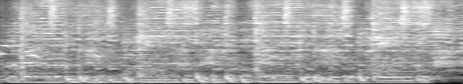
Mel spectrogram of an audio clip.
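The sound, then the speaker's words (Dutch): A protest song by a Lebanese rapper blares loudly through giant truck loudspeakers at a protest in central Beirut, Lebanon, its booming bass and distorted sound running continuously over the roar of a large crowd with occasional shouts. “Dan komen er vrachtwagens met gigantische luidsprekers. En, en daar klinkt een nummer.”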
